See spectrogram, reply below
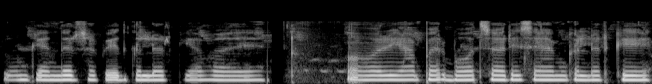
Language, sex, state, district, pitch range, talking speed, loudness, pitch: Hindi, female, Rajasthan, Barmer, 205-210 Hz, 145 wpm, -14 LUFS, 210 Hz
